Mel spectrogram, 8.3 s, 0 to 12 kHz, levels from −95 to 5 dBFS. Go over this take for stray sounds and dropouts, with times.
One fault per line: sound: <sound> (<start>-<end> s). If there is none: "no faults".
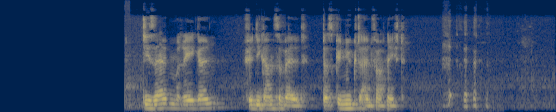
sound: laugh (6.6-7.4 s)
